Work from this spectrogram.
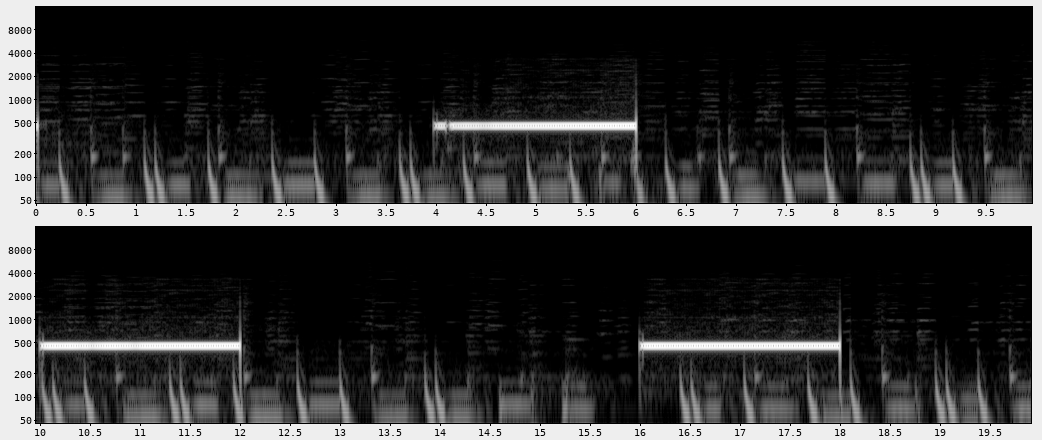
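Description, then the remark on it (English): Telephone line tones as a number is called again: three loud, steady two-second tones separated by even four-second pauses, with a rhythmic music bed playing quietly underneath throughout. “Okay, so should I call that one again?”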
